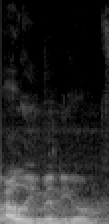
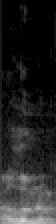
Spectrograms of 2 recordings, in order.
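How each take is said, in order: First: The word is said with five syllables. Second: The word is said with four syllables.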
